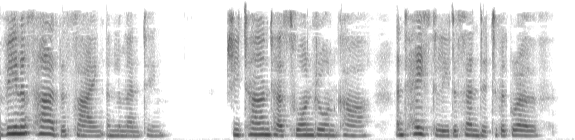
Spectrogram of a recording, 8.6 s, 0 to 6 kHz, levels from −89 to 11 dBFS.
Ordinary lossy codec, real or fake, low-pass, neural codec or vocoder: AAC, 24 kbps; real; 5.4 kHz; none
